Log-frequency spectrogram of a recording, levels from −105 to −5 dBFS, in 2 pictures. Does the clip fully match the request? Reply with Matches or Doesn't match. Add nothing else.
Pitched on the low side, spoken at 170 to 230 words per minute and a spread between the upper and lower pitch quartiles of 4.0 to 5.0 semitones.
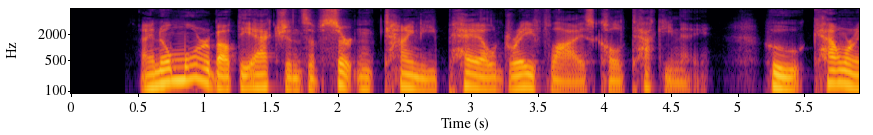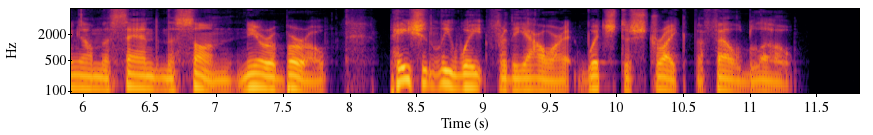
Matches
